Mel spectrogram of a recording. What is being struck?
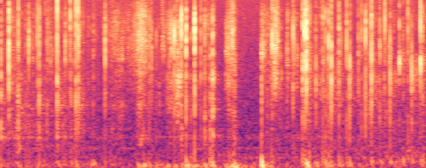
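Folded beeswax-coated cotton food wrap.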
